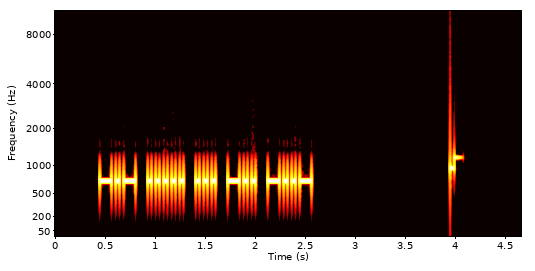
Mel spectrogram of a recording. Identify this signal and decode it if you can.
Morse code, heard as a keyed tone, about 30 wpm, 700 Hz. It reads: K5SDX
